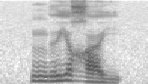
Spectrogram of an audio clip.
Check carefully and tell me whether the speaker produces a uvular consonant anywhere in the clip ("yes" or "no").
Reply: yes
